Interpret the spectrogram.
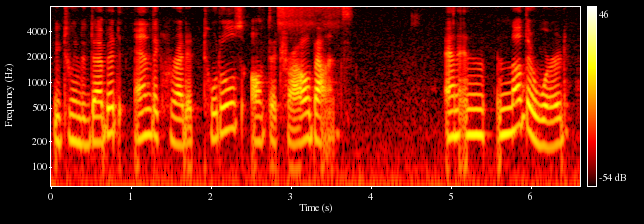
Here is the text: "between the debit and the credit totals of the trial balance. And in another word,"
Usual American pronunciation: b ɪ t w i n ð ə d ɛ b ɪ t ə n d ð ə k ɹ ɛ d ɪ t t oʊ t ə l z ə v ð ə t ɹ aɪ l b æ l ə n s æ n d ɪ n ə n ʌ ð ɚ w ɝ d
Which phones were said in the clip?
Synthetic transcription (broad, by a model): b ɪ t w i n ð ə d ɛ b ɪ t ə n ð ə k ɹ ɛ d ɪ t t oʊ t l z ə v ð ə t ɹ aɪ l b æ l ə n s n ɪ n ə n ʌ ð ɚ w ɝ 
